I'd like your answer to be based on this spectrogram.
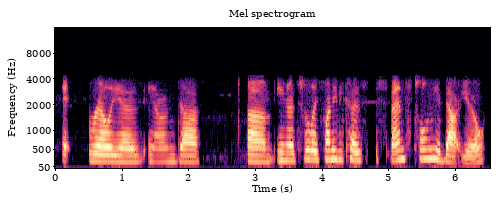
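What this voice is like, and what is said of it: Slightly rough voice. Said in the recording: “my voice is a little rough today”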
